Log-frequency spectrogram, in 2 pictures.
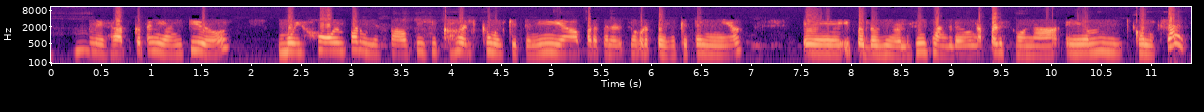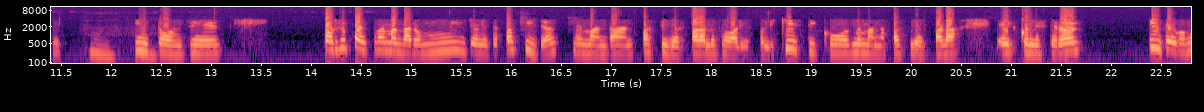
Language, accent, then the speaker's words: Spanish; Colombia; Fue un año exactamente en Estados Unidos. Yo soy de Colombia. Al regresar a Colombia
